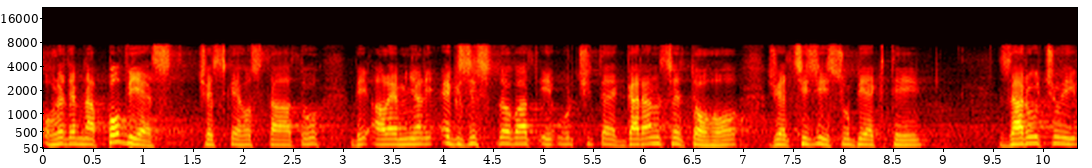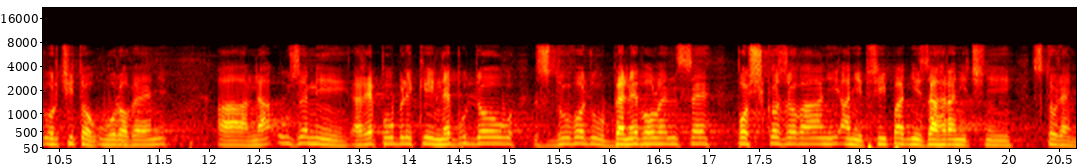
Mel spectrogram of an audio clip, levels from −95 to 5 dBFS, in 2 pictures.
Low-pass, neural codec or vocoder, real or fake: 7.2 kHz; none; real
